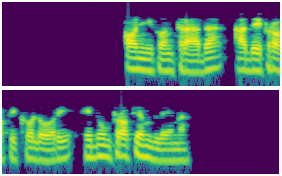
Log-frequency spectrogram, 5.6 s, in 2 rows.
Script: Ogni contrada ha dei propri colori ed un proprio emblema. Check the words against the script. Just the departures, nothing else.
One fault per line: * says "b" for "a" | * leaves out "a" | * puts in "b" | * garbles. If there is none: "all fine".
all fine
